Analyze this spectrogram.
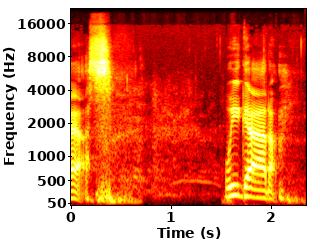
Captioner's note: audience laughing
